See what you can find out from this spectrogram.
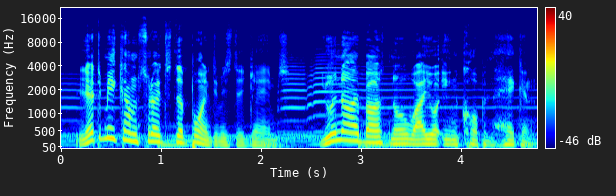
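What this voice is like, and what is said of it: Wavering, hard-to-place accent. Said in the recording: “Henriksen's wavering accent”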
